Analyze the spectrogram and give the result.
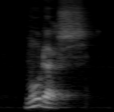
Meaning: plural of moeder
- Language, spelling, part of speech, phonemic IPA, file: Dutch, moeders, noun, /ˈmudərs/, Nl-moeders.ogg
